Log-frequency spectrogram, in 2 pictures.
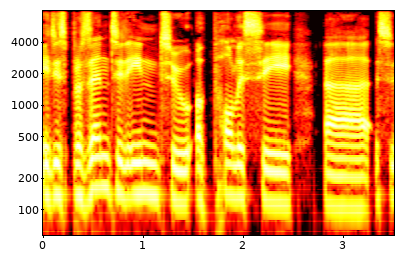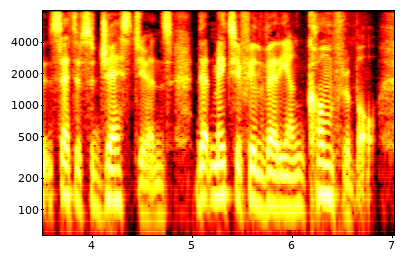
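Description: A man talks at a moderate pace with an Italian accent, his pitch medium and ordinarily varied. The sound is dry and close with no echo. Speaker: university professor. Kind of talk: panel discussion. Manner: halting, hesitant.

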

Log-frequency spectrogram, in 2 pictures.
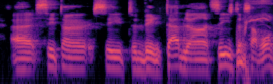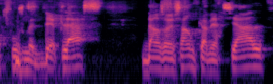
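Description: A man's normal speaking voice at a medium pitch, with ordinary pitch variation and a fairly slow pace. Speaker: investigative journalist. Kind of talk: radio column chat.

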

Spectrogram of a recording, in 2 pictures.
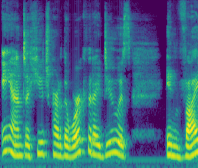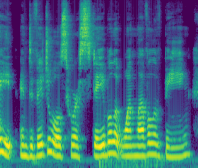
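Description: On a very clean recording with a silent background, a woman speaks at a medium pitch and moderate pace with ordinary pitch variation in a plain, everyday voice. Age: 30s. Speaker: ceremonialist and spiritual facilitator. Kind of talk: casual chat.

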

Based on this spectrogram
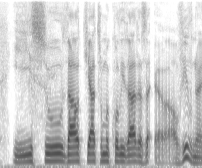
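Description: A man's voice at a medium pitch. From northern Portugal, Douro/Porto. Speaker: stage actor and director. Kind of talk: radio interview. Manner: halting.

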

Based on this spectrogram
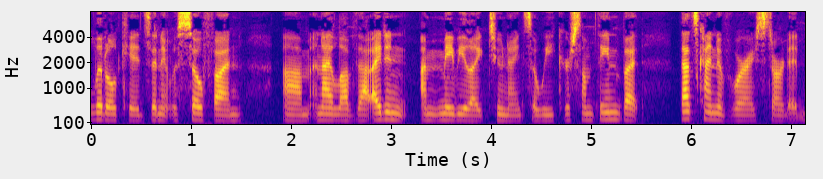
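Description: On a very clean recording with a silent background, a woman with an American accent speaks at a fairly low pitch, her tone bright and sharp and her intonation monotone and flat. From Minnesota. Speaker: gymnastics head coach. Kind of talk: interview. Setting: studio.

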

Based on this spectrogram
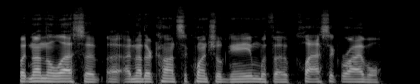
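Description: Someone with a normal speaking voice and an American accent talks at a moderate pace. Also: man. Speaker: radio host. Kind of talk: live sports talk radio show. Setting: studio. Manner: chatty, easygoing, upbeat radio patter.

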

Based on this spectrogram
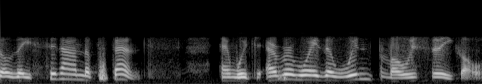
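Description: At a fairly slow pace, a woman with an American accent speaks in a medium pitch with lively intonation. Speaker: caller. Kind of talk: casual talk radio call. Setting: phone call.

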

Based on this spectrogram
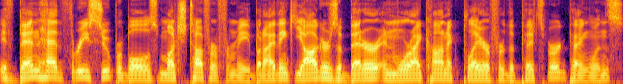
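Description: In a very clean recording with a silent background, a man talks at a fairly quick pace with hardly any pauses, in a plain, everyday voice of medium pitch and ordinary pitch variation. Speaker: radio sports talk host. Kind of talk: casual sports talk debate. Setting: radio studio.

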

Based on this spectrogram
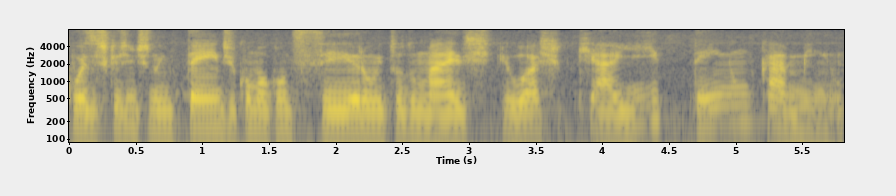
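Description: A woman is talking. Her voice is very deep and low in pitch. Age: 30s. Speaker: columnist. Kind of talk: personal monologue. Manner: casual, conversational.

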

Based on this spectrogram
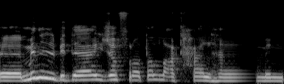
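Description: This man's fairly slow speech keeps its intonation fairly even. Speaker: musician and music producer. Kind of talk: casual interview chat. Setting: Ramallah.

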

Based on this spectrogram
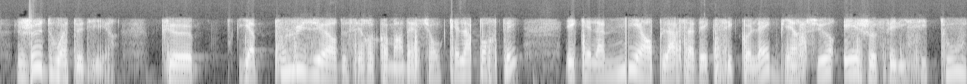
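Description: A woman's ordinary speaking voice, fairly low in pitch, at a fairly slow pace with lively intonation. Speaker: businesswoman. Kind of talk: radio interview.

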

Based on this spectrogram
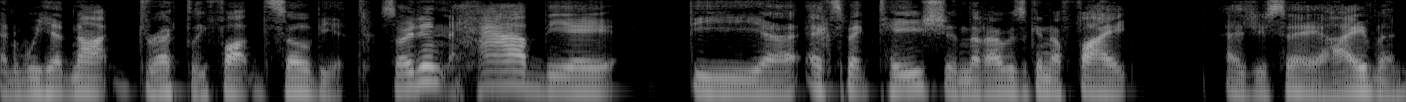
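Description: At a moderate pace and somewhat breathy, the speaker uses an American accent in a dry, close sound with no echo. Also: man. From Utah, US. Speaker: army veteran. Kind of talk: interview testimony. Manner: halting, repeats words.

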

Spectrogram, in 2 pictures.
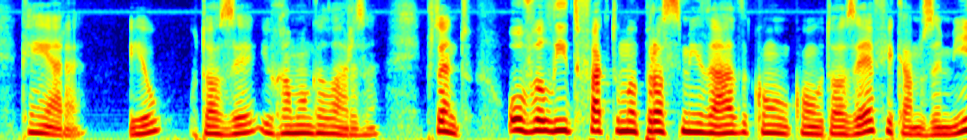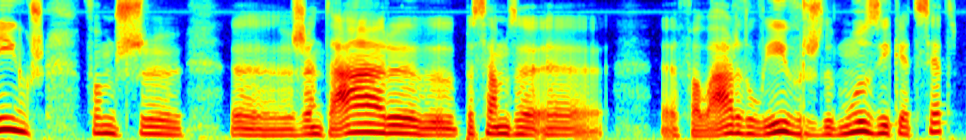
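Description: Very deep and low in pitch, a woman's voice moves at a fairly slow pace with lively intonation on a very clean recording with a silent background. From Portugal, Lisbon. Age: 50s. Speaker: radio host. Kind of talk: interview conversation. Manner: hesitant, many fillers.

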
